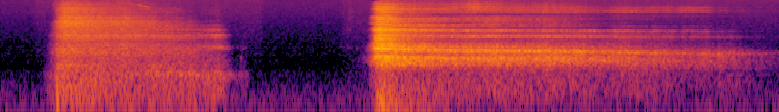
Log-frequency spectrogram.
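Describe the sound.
Deep breath drawn in and let out: a long, airy inhale, a brief pause, then a louder, longer breathy exhale that slowly fades, with no other sound.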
